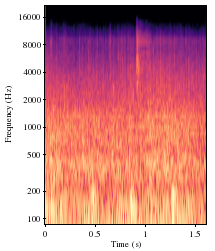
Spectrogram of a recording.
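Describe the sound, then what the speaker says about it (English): Heavy rain pours steadily during a tropical storm in Negril, Jamaica, a dense continuous wash of drops with a low rumble beneath, loud and close throughout with no voices. "Rain."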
